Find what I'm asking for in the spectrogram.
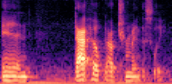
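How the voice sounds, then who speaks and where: A woman speaks at a moderate pace. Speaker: police officer. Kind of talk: testimony. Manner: halting.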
